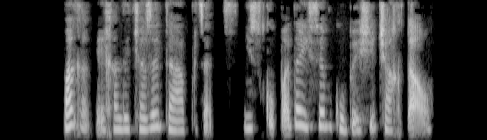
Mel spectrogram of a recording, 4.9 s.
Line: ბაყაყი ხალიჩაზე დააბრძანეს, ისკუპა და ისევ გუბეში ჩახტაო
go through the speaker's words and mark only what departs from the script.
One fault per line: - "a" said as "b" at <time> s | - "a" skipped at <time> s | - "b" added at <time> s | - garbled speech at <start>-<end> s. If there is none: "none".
none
